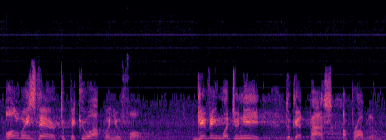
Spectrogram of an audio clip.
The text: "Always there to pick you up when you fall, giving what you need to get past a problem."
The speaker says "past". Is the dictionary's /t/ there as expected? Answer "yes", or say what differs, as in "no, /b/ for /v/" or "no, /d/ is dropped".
yes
